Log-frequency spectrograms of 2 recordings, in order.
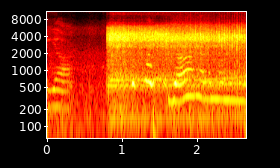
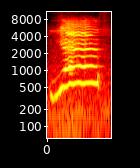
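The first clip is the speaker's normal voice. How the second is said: high-pitched squeal of victory; gleeful high yes; delighted cheer; 11 semitones higher than usual. Acted. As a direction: cheer as if you just won. Friend finally agrees to the ride.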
